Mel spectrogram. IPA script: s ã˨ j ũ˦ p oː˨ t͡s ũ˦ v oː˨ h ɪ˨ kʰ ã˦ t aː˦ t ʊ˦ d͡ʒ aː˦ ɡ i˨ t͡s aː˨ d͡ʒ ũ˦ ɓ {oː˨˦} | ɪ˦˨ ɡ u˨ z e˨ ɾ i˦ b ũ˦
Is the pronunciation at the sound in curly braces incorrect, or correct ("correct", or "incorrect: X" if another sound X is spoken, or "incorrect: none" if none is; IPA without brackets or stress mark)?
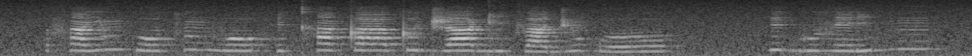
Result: correct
